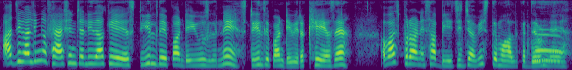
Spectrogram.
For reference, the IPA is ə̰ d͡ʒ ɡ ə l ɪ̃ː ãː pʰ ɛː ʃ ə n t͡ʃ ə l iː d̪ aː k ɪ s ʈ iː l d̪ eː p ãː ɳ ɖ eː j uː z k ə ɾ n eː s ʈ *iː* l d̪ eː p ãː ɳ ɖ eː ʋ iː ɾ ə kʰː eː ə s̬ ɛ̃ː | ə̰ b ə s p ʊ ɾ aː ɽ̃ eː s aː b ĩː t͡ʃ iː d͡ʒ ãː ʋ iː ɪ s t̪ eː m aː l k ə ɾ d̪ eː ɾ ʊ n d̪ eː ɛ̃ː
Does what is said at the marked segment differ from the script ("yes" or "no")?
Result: no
